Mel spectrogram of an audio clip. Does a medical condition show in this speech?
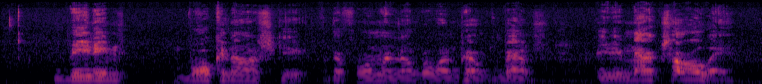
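Yes: cerebral palsy.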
